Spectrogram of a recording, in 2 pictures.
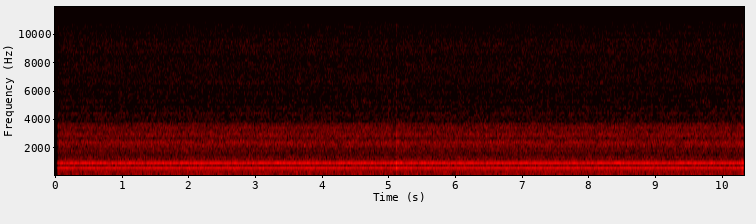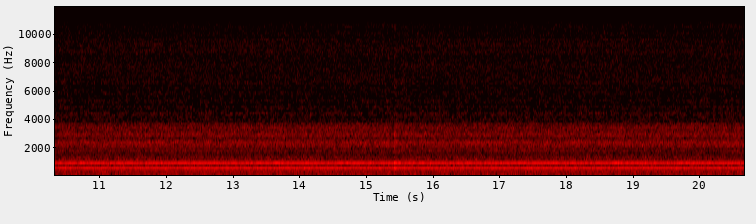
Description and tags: High tech computer noise Thinking
Computer noise, could be used for background noise in a machine room.
Thank you for the effort.
High, Thinking, computer, noise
